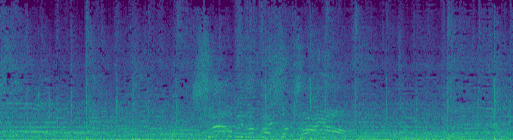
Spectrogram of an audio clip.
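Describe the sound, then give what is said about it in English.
A large crowd shouts and cheers together in a sustained roar, responding to a preacher's call to shout with a voice of triumph, voices overlapping loudly and continuously, with scattered rising whoops breaking above the din. “Shout with a voice of triumph.”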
